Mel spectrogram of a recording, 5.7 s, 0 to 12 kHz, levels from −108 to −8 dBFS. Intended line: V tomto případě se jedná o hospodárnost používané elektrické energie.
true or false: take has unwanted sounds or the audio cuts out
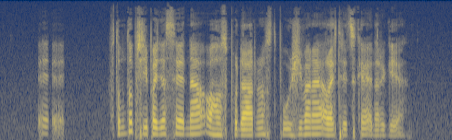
true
